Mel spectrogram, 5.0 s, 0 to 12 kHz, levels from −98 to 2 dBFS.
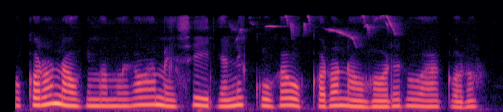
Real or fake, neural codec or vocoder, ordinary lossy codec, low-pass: real; none; none; 7.2 kHz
